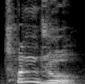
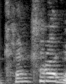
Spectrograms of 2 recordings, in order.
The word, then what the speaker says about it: 천주: 1998년 본격 닌자 자유 액션 게임 입체 닌자 활극 천주 혹은 천추라고 하죠. 명칭이 많이 홍용되는데 한자상으로는 천주가 맞습니다. 천추는 일본식 발음이래요.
